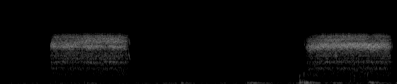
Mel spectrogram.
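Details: Barn owl chicks, five in the nest, on a live nest camera, 29 August 2021: two harsh, breathy hissing bursts, each under a second long, separated by a quiet gap of about two seconds.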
